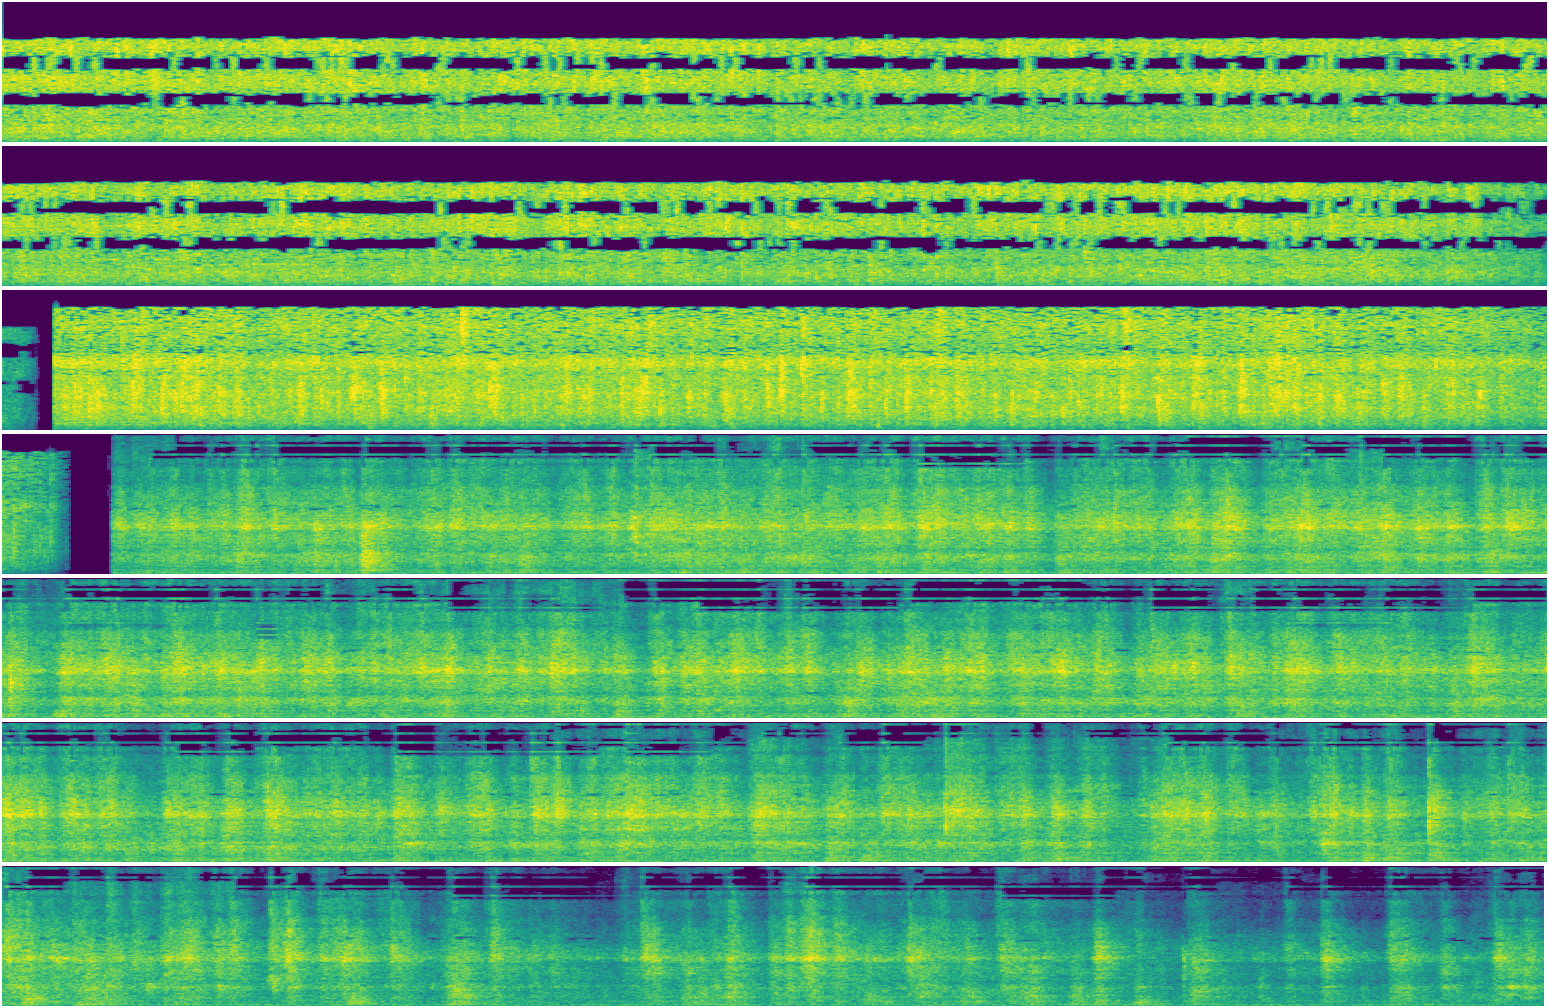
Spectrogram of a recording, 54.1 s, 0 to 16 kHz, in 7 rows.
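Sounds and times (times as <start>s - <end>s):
hail pelting a swimming pool: 0.0s - 54.0s.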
